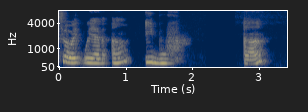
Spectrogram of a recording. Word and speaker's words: hibou: This one, we just saw it, we have un hibou. Un hibou. So the H at the beginning, we don't pronounce it.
